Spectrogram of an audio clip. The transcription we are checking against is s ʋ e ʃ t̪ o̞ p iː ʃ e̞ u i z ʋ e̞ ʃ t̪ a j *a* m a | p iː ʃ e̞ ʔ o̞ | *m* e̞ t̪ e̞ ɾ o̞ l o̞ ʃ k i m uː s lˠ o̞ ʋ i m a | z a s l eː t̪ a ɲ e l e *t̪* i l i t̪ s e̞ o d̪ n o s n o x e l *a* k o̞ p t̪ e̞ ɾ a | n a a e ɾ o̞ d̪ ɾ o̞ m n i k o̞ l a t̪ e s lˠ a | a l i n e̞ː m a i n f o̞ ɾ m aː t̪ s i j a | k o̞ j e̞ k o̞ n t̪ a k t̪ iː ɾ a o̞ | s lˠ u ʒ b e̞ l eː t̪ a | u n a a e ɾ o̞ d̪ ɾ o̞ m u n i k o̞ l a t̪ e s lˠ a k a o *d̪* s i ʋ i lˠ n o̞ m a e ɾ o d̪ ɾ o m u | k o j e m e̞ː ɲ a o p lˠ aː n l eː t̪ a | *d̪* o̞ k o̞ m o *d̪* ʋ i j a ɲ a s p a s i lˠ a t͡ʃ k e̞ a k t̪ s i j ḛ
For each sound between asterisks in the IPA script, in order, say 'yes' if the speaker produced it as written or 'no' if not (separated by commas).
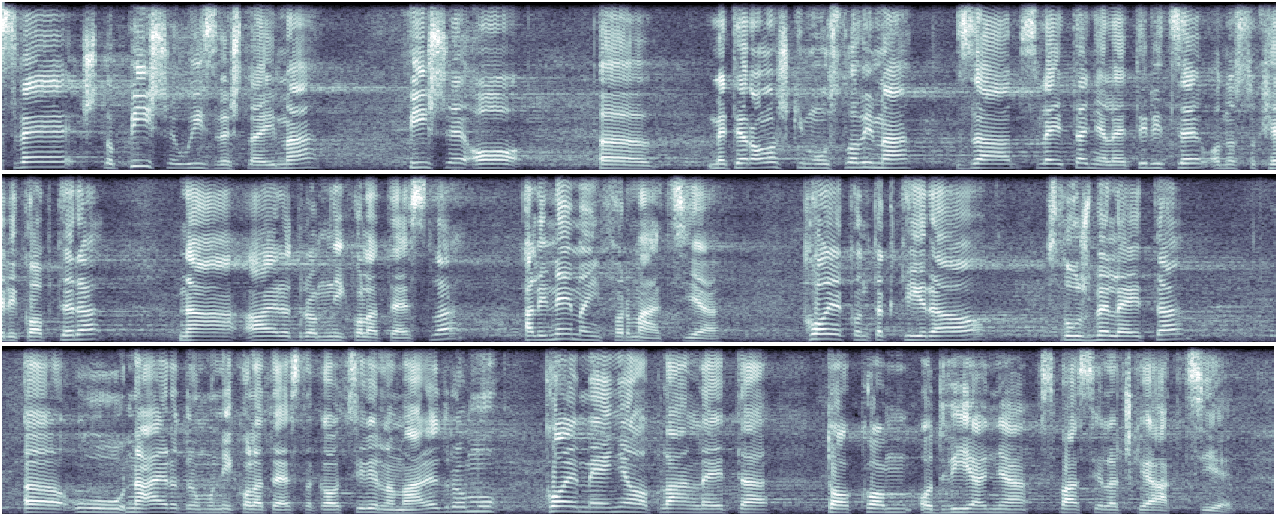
no, yes, yes, no, no, no, yes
